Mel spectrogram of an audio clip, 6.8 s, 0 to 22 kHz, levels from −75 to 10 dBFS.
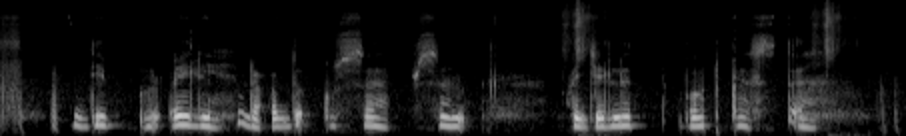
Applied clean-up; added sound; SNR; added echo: none; Rattle (instrument); 19 dB; none.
